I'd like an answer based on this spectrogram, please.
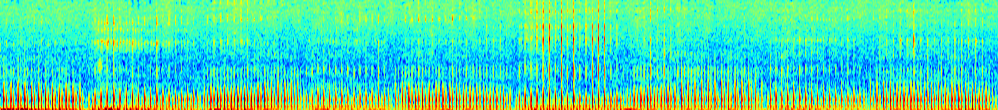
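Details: Relaxed cat giving a deep, steady purr, low humming cycles repeating roughly every three quarters of a second, with a brief faint hiss near the middle.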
